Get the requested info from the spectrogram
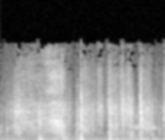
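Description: Rustling of a kraft paper padded envelope being handled, with two sharp little clicks about halfway through.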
